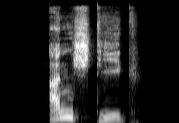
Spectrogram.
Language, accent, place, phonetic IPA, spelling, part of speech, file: German, Germany, Berlin, [ˈanˌʃtiːk], anstieg, verb, De-anstieg.ogg
- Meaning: first/third-person singular dependent preterite of ansteigen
